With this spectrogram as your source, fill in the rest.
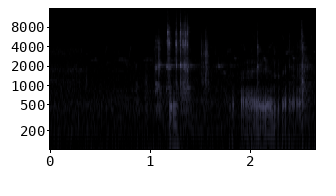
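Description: Hands knock and rattle against metal car parts.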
